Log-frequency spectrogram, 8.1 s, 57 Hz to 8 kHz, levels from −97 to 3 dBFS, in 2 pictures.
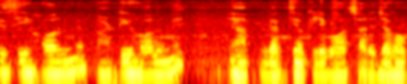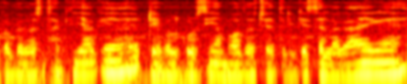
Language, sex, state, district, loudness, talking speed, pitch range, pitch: Hindi, male, Haryana, Rohtak, -18 LUFS, 205 wpm, 95-110 Hz, 100 Hz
